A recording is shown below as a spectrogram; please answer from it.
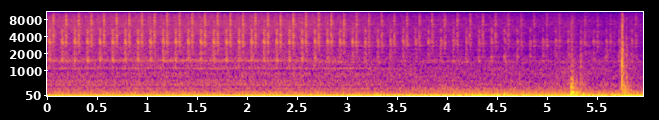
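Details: BMW E46 318i 118hp on cold start: fast, even light ticking about seven or eight a second over idle, sometimes stopping and returning after throttle; hydraulic lifter tick, fixed by replacing hydraulic lifters.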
